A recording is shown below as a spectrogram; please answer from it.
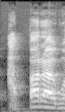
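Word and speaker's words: אבא: 우리가 생각하는 그런 어떤 그 아빠라고 하는 뭐 그렇게 틀리다고 할 수는 없지만 꼭 그런 의미에서 이 어원이 적용된 건 아니에요. 원래 이 아바라고 하는 것은 아랍어이면서 또 히브리어이기도 합니다. 그래서 발음상으로 정확하게 아빠예요. 아빠.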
